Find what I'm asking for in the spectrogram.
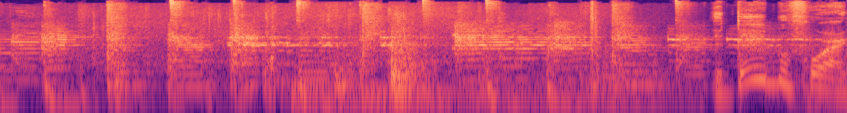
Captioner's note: meat thuds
